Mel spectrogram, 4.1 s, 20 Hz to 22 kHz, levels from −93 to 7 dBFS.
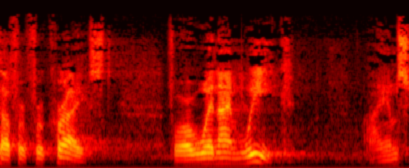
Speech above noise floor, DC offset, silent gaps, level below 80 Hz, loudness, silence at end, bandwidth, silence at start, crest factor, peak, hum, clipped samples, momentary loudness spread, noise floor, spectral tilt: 30 dB; under 0.1%; none; -88 dBFS; -31 LUFS; 0 s; 15.5 kHz; 0 s; 20 dB; -12 dBFS; none; under 0.1%; 17 LU; -61 dBFS; -0.5 dB/octave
